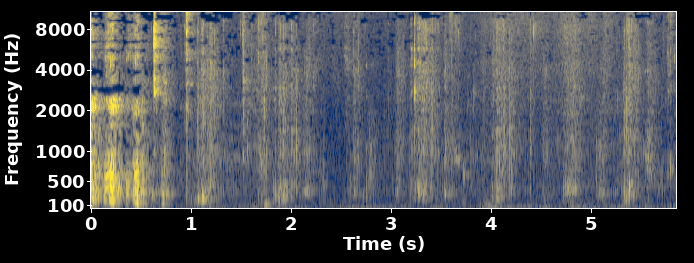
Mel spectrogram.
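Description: A tortilla chip bitten into and chewed close to the microphone: a loud crunch at the start, then softer, scattered crunching as it is chewed.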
